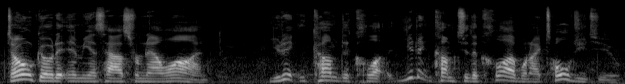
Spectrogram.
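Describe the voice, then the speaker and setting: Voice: medium pitch, animated, moderate pace, fairly bright tone. Someone putting on a haughty, sneering teenage schoolboy. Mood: sneering, bullying. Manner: contemptuous, haughty, needling.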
